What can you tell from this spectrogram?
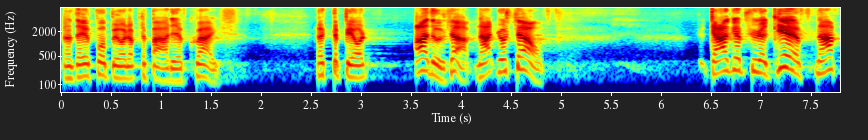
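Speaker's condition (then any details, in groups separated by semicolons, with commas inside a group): Deafness; deaf during school years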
